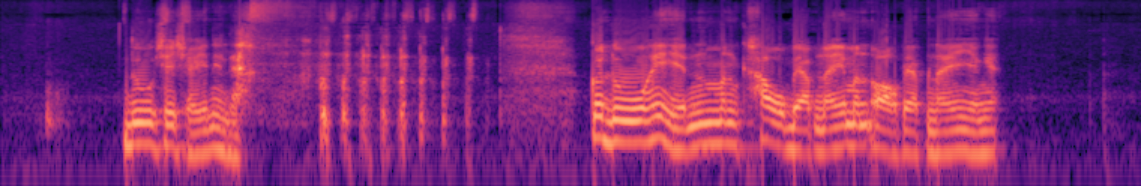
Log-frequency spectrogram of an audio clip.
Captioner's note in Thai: เสียงหัวเราะ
